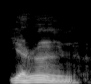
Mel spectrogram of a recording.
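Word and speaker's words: Jeroen: Uh his name is J E R O EN and I looked it up and I think it's pronounced like Yun or something like that.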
